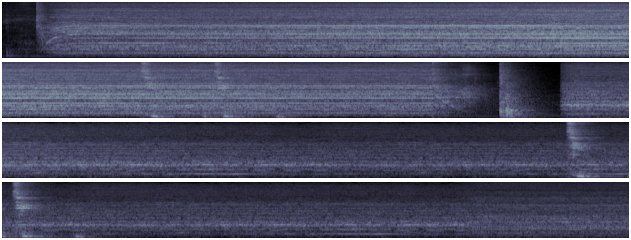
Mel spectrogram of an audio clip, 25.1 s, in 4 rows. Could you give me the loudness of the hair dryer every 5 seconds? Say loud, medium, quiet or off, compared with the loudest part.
loud, loud, medium, quiet, quiet.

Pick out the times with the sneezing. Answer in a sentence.
You can hear the sneezing from 7.7 to 9.1 s and from 18.1 to 19.6 s.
